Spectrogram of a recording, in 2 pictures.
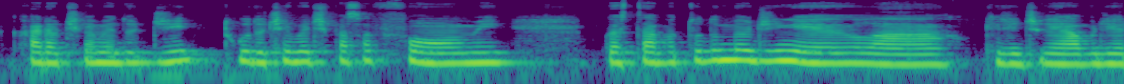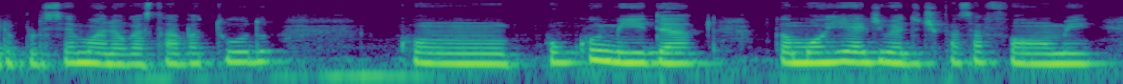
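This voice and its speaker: Mellow-voiced Brazilian woman telling a story. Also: mid-range voice, a little fast. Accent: São Paulo interior Brazilian Portuguese. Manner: animated, confiding storyteller who addresses viewers directly. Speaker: crochet channel host. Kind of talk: storytelling while crocheting.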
